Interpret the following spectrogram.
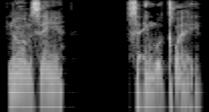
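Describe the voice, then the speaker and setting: A man's voice: deep voice, steady tone, normal speed, darkish tone, husky, no room sound. A man streaming live, talking casually, rambling and bluntly profane. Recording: dull lo-fi dry sound.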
